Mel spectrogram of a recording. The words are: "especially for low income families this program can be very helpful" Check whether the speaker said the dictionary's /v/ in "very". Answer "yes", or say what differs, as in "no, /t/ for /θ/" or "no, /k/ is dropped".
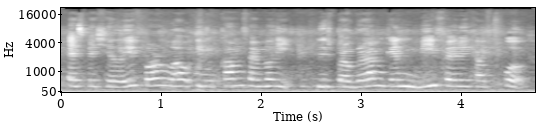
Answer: no, /f/ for /v/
